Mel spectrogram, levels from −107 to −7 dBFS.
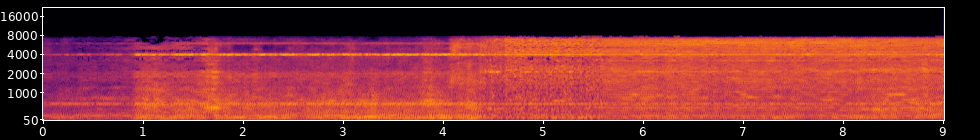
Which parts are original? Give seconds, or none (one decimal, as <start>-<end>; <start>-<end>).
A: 4.4-5.6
